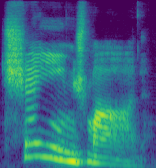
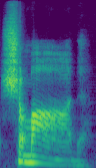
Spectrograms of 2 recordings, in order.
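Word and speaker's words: chmod: to modify the permissions I will pronounce change mod though some might call it shamad change the mode in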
